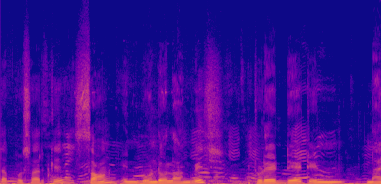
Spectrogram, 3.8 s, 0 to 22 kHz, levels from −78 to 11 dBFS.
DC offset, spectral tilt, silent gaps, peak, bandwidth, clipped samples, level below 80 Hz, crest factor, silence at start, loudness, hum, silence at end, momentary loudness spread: under 0.1%; -6.5 dB/octave; none; -6 dBFS; 18 kHz; under 0.1%; -32 dBFS; 14 dB; 0 s; -22 LUFS; none; 0 s; 8 LU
